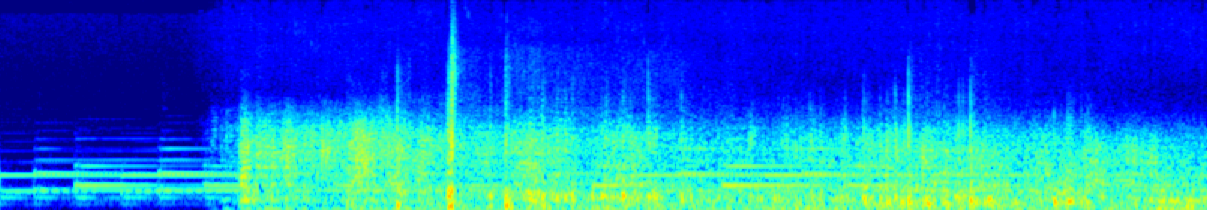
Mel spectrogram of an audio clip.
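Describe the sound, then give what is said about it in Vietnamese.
Rolling thunder and steady rain of a night storm, one sharp crack cutting through midway, with a sustained rumble and hiss beneath tonal music that plays alone at first. “Tiếng sấm vang lên rền trời, từng ánh chớp như tia lửa điện xẹt ngang, vẽ lên những đường chằng chịt.”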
